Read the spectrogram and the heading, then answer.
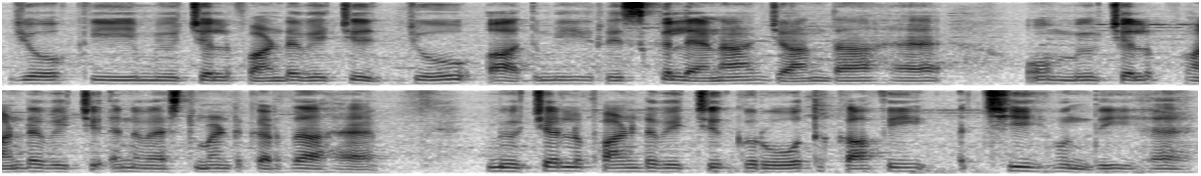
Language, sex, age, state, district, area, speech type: Punjabi, male, 45-60, Punjab, Jalandhar, urban, spontaneous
